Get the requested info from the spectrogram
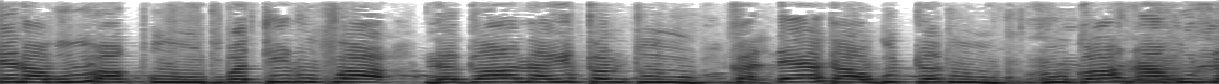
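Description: A young boy singing into a microphone in a high voice. He sings in short phrases of about a second each, with brief breaks between them.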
